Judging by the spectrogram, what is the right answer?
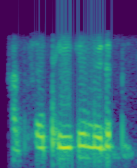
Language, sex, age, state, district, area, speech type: Hindi, female, 45-60, Uttar Pradesh, Prayagraj, rural, conversation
